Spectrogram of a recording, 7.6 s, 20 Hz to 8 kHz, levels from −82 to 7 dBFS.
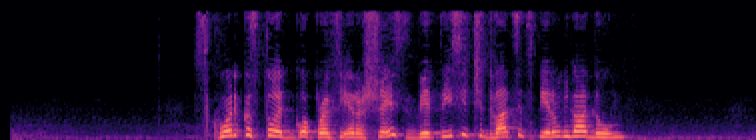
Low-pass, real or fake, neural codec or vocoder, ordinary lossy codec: none; fake; codec, 16 kHz, 1.1 kbps, Voila-Tokenizer; none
